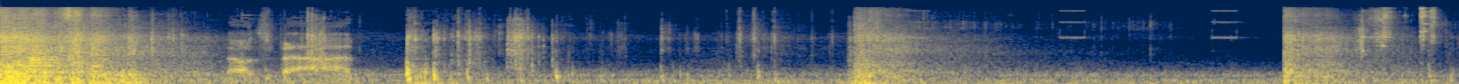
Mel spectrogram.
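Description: Gunshots bang out sharply.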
